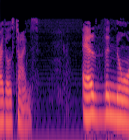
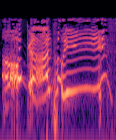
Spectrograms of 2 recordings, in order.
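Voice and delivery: high, loud, wailing whiny plea; hammed-up crybaby begging God; mock whining; 9 dB louder, much slower than usual. Preacher mocking a whiny prayer, wailing high and loud. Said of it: "I don't do that through my whining".

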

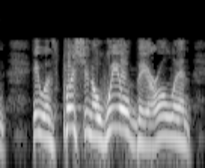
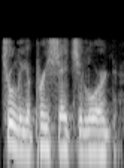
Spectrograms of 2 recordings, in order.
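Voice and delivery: prayer; 6 semitones lower than usual. Acted. Opening prayer to God.

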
